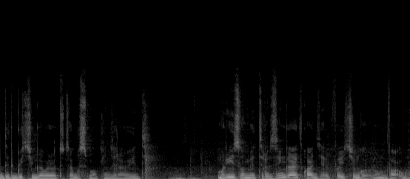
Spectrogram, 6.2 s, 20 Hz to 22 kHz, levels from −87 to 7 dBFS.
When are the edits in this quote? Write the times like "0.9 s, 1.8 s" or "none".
none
